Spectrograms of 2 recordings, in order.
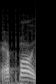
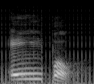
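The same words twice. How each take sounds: First: The word is said with Indonesian-style vowels. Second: The word is said with English-style vowels. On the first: The speaker calls it wrong. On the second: The speaker calls it right.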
